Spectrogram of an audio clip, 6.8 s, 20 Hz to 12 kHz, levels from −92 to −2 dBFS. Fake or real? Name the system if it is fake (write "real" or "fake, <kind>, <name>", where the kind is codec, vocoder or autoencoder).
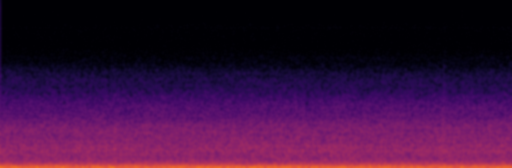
real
